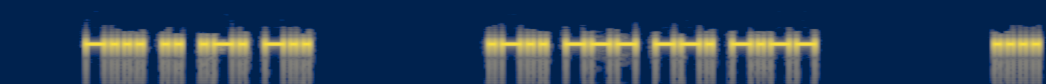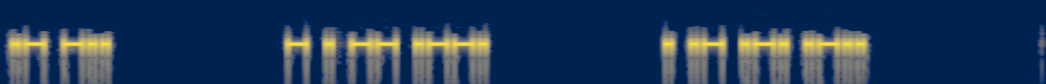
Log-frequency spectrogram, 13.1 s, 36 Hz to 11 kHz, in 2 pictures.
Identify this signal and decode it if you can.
Morse code, heard as a keyed tone, about 30 wpm, 550 Hz. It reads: BIRD LOGY HAD TEMP EARL
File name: Ultimate Word List / 30WPM Ultimate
